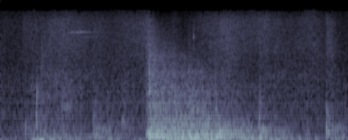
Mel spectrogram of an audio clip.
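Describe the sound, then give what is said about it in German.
A heavy door of a house with a grey facade a few steps from the Vltava (Moldau) opens with a sudden clunk, then a low, grinding rumble that drags on for about a second before fading, with a few faint knocks and a soft thump near the end. “Eine schwere Tür öffnet sich.”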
